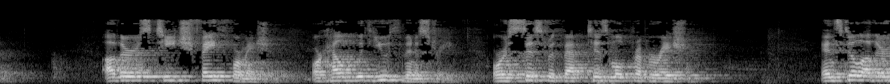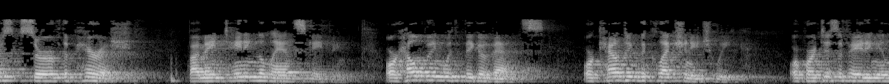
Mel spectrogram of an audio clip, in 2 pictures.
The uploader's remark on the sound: Recorded at Immaculate Heart of Mary, Sedro-Woolley, WA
